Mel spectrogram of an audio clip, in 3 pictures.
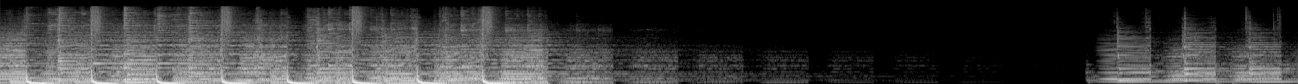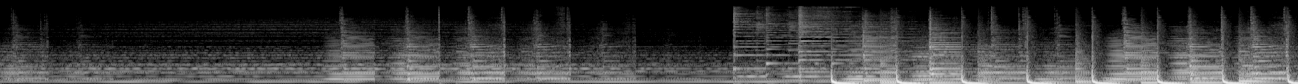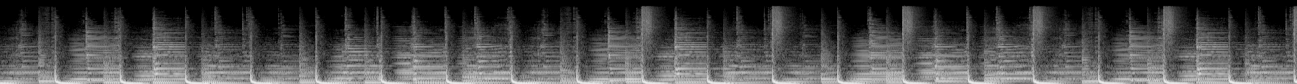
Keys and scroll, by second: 0.8 ctrl+shift+space, 10.2 ctrl+space, 11.0 typing, 19.9 ctrl+space, 20.5 ctrl+space, 25.2 ctrl+space, 26.9 ctrl+space, 27.6 ctrl+space, 29.1 ctrl+space, 31.9 ctrl+shift+space, 33.5 ctrl+shift+space, 34.7 ctrl+shift+space, 35.7 ctrl+shift+space, 37.0 ctrl+shift+space.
